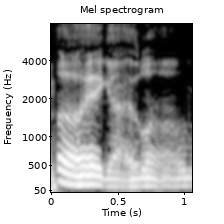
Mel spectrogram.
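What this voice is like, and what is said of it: Frail, soft, gentle imitated voice. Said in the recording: “BWK's soft, gentle voice ... your BWK impression ... He sounds so frail.”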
